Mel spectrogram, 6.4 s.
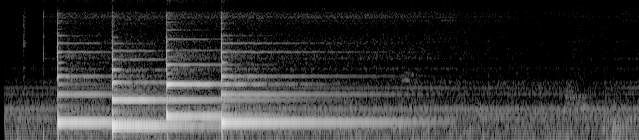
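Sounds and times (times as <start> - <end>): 
chime: 0.6 - 4.4.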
